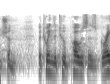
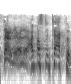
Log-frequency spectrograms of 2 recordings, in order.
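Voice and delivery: eager Quixote; 7 semitones higher, faster than usual. Retold or imitated. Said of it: "He says".

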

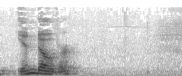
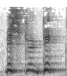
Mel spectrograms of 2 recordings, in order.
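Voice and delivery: higher, louder brisk orders; commanding aunt; 13 semitones higher, 4 dB louder than usual. Acted. Aunt sending Janet for Mister Dick, brisk commanding voice. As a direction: order the servant about. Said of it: "said my aunt".

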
